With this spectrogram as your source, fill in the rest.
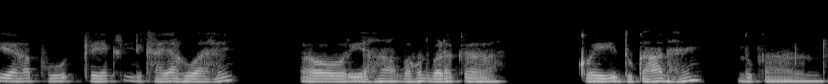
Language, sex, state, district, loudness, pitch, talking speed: Hindi, male, Chhattisgarh, Balrampur, -25 LUFS, 130 Hz, 115 wpm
